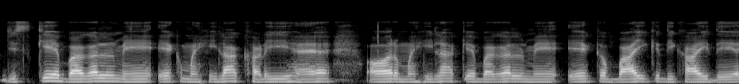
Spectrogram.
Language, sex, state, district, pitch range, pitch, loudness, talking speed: Hindi, male, Jharkhand, Palamu, 125-135 Hz, 130 Hz, -18 LUFS, 130 wpm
